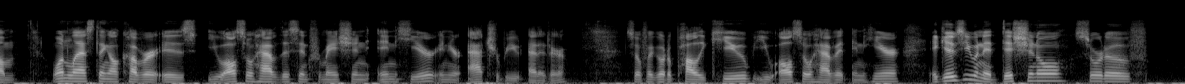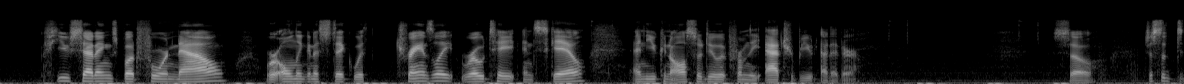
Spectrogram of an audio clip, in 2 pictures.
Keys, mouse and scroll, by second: 6.0 click, 17.7 click, 18.9 KP_5, 19.3 KP_Enter, 20.7 click, 21.0 KP_5, 21.4 KP_Enter, 22.0 click, 22.3 KP_5, 22.7 KP_Enter, 23.4 click.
